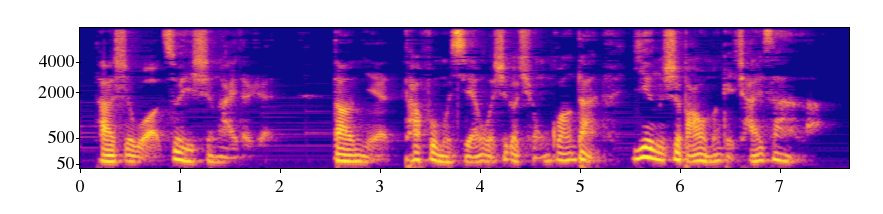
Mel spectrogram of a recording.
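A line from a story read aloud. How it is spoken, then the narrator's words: Suddenly much gentler. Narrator (Chinese): 老杰克的语气突然温柔了许多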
